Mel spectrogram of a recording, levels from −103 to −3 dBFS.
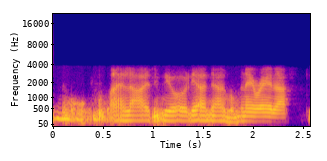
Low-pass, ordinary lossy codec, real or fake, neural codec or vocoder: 3.6 kHz; Opus, 32 kbps; fake; codec, 16 kHz, 1 kbps, X-Codec, HuBERT features, trained on LibriSpeech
